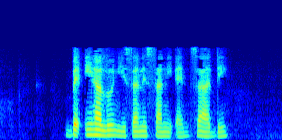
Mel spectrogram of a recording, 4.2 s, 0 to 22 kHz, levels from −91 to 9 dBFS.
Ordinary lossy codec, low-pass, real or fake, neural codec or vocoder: MP3, 24 kbps; 5.4 kHz; fake; codec, 16 kHz, 0.2 kbps, FocalCodec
